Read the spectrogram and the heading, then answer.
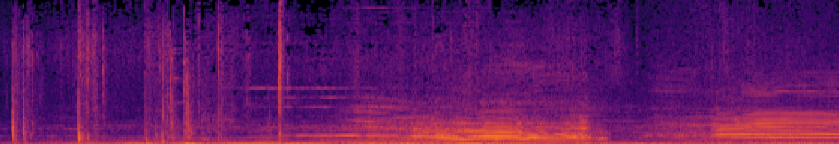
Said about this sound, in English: Cattle moved across Manhattan from the fodder to the slaughterhouse.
